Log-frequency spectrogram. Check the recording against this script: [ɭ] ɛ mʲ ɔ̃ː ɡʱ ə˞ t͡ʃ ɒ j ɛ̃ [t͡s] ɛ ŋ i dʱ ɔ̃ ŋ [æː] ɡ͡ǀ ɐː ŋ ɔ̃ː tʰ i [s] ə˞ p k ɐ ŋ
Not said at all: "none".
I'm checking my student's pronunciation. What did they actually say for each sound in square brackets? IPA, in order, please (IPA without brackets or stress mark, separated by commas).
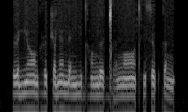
ɭ, n, əː, s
